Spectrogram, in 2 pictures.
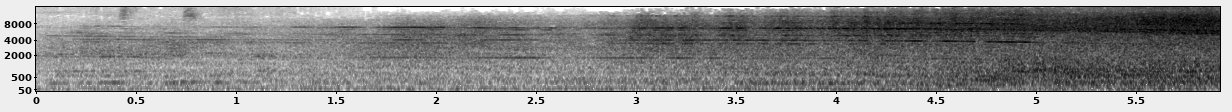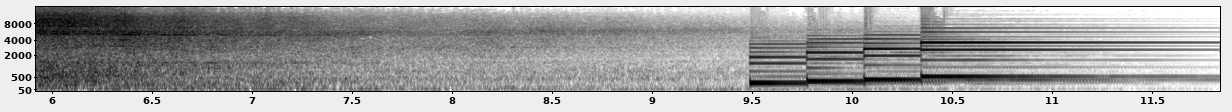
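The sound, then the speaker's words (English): Jet airplane takeoff sound effect: a loud engine roar swells to a peak and then eases away. A bright multi-note electronic chime rings out sharply near the end. “Su atención, por favor, pasajeros en el vuelo United 976 con destino a Los Ángeles. Comenzamos a volar en este momento.”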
